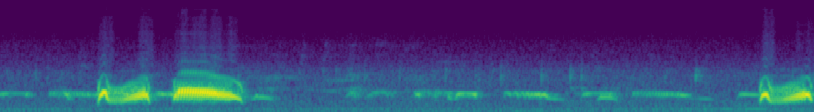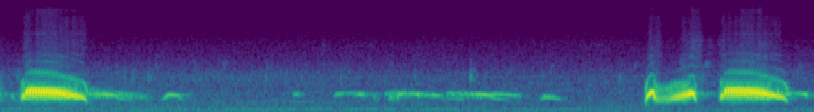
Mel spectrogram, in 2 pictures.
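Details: Spotted dove coos, male and female, used to make newly caught birds start cooing. A loud hoarse two-part phrase repeats about every five seconds, with quiet murmured cooing notes between phrases.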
